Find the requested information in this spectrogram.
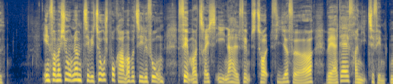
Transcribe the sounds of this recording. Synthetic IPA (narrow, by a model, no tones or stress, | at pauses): ʔe̝nfɒmæɕo̝̰ːnɒ̽mt͡sʰe̝ʋe̝ːt͡sʰo̝̰ːspʰʁo̝ɡ̥ʁɑ̈m̰ɐpʰɒ̽t͡sʰe̝ləfo̝̰ːnfem̰ʔɒ̽t͡sʰʁase̝ːnɒ̽hælfem̰st͡sʰɒ̽l̰fiːɐfɶɐʋæɐd̥ɛ̰ːfʁɑ̈nḭːt͡sʰe̝lfemd̥n̩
